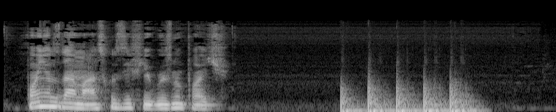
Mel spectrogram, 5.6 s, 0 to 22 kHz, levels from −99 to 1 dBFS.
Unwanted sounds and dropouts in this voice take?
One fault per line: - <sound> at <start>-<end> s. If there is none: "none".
- thud at 3.4-4.9 s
